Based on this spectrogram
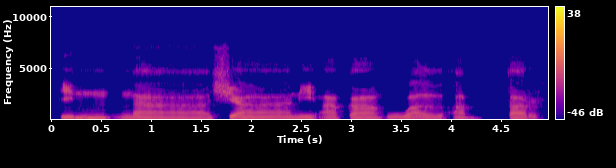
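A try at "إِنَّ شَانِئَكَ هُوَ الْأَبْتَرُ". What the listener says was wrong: Sebentar, ulangi lagi. Inna nunnya ditahan lebih lama dan berikan kolkolah pada ba abtar.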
